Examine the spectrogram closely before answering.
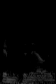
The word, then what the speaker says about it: Tim Tonelli: everybody, I'm coming to you from TJ's with Tim Tonelli. Hey guys. Am I pronouncing that right? Yeah, that is correct. Tim Tonelli.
